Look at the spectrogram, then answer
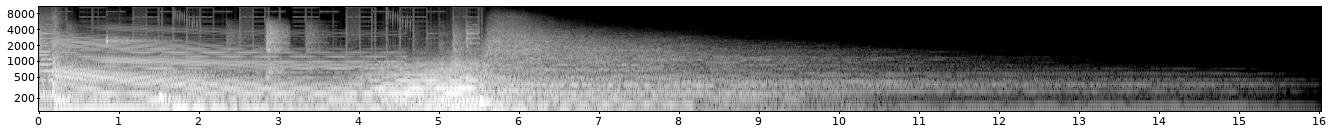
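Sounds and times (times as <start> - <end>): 
electro orchestral suspense music: 0.0 - 8.2.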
